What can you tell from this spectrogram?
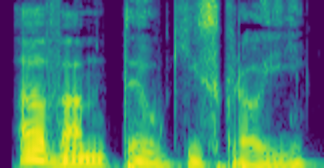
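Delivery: put-on second thug threatening the boys, slow and menacing; slow menace. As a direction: spell out the threat slowly, word by word.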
